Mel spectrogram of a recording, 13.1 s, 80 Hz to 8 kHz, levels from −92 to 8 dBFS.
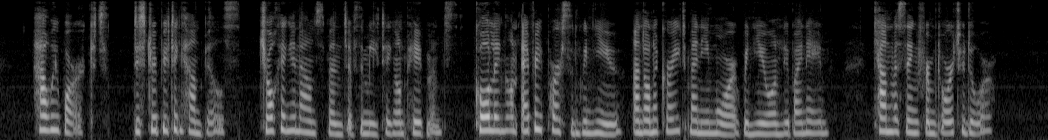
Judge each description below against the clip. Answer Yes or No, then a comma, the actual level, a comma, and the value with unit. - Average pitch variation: Yes, average, 3.6 semitones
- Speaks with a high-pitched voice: Yes, high, 240 Hz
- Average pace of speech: Yes, average, 155 wpm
